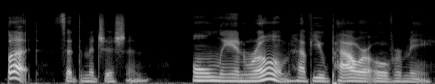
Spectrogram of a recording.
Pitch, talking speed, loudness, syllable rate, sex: 160 Hz, 165 wpm, -19 LUFS, 4.7 syllables/s, female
